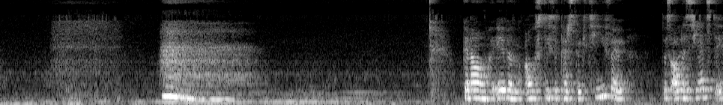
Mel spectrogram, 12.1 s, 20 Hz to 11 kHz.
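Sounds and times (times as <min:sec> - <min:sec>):
slow deep breathing exercise inhale and exhale: 0:00.8 - 0:04.6
speech: 0:02.7 - 0:03.2, 0:07.8 - 0:12.0.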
